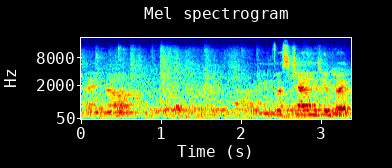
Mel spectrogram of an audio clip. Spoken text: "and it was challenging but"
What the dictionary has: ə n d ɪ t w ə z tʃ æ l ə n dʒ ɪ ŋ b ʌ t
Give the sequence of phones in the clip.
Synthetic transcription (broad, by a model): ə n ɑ ɪ t w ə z tʃ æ ə n dʒ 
